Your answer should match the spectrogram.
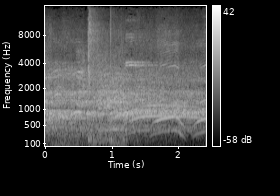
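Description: A volleyball being hit hard: two sharp smacks about a third of a second apart, around the middle, over the noise of a crowded hall.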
